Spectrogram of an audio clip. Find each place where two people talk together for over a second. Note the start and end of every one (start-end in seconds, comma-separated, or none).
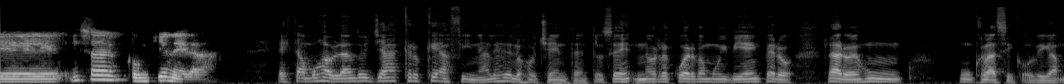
none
